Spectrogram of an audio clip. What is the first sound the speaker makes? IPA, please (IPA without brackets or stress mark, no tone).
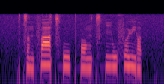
t͡s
